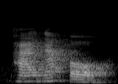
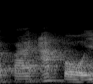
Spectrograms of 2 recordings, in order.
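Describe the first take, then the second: First: "pineapple" with the n linked, "pai-NA-po"; correct linked pronunciation. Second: "pineapple" split as "pai-apple", the n dropped; wrong unlinked pronunciation. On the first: Teacher models the word for learners, n linked through. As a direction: carry the n of pine into "apple" in "pineapple". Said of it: "Cái này đọc là pineapple". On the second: Teacher warns learners off it, unlinked pronunciation. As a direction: say "pineapple" without linking n into "apple". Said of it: "đừng đọc là pineapple". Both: Shown as a demonstration.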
